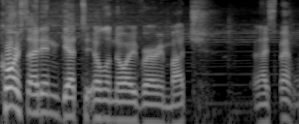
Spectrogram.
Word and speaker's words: Illinois: It's a short week, but we're going to have plenty of time to talk about Illinois where the S is silent as this week goes along.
